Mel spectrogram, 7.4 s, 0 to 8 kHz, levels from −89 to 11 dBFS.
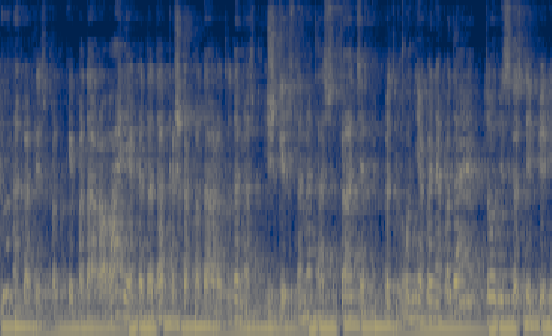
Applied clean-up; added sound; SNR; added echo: none; Bass guitar; -1 dB; reverberation time 1.0 s.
